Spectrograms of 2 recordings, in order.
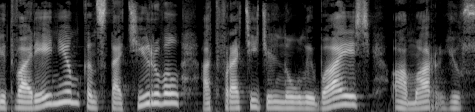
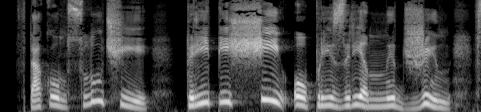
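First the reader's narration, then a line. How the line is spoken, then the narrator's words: Menacing shout. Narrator (Russian): вскричал Волька самым страшным голосом, каким только мог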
